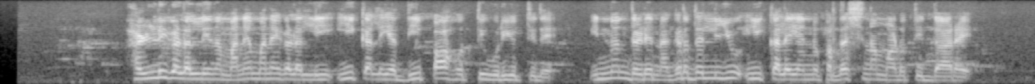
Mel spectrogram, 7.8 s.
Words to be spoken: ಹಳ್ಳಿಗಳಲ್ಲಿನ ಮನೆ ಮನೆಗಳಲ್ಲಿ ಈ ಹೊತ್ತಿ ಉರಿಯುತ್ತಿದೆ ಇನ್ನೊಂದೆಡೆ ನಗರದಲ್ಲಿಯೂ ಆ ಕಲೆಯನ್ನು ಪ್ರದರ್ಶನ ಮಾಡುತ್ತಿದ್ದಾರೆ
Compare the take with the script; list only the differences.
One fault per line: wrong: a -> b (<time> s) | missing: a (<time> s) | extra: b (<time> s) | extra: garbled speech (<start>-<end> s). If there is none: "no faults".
extra: ಕಲೆಯ ದೀಪ (2.6 s)
wrong: ಆ -> ಈ (5.6 s)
